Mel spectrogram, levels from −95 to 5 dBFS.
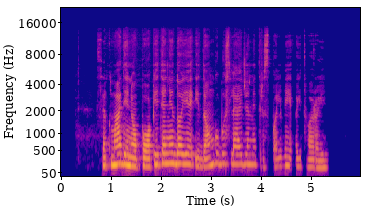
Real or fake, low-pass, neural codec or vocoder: real; 14.4 kHz; none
